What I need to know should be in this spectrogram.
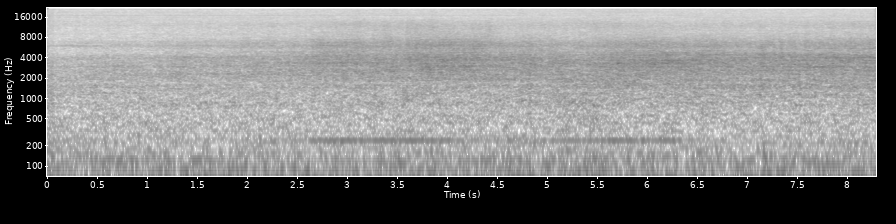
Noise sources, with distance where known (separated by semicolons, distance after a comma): engine of unclear size, far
